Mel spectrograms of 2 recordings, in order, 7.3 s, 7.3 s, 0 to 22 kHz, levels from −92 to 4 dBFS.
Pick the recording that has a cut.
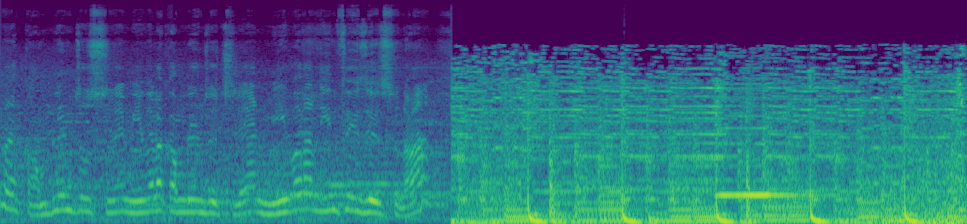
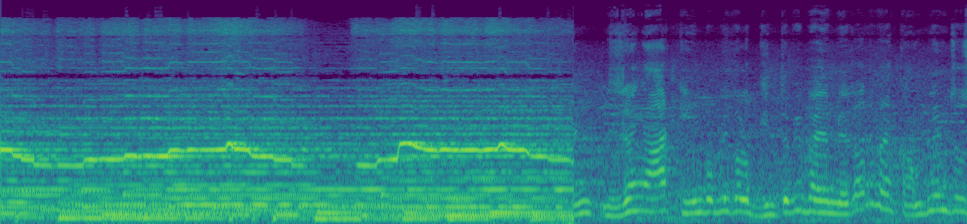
second; 1 cut; at 4.3 s

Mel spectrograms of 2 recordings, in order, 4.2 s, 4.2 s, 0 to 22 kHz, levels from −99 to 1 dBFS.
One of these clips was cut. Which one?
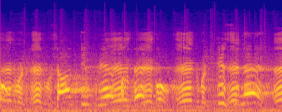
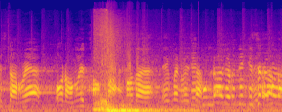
second; 1 cut; at 1.9 s

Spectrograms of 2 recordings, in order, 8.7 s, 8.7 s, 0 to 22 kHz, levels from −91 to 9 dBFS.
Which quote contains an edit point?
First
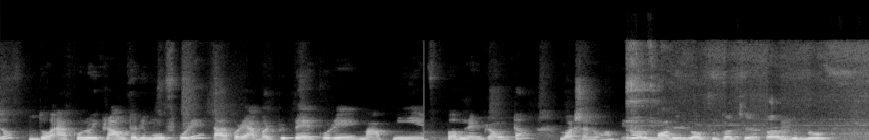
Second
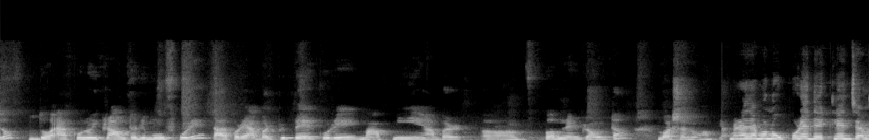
first; 2 cuts; at 4.3 s, 6.3 s

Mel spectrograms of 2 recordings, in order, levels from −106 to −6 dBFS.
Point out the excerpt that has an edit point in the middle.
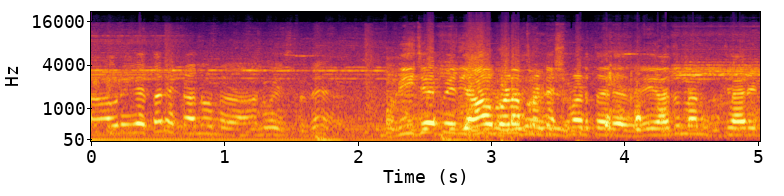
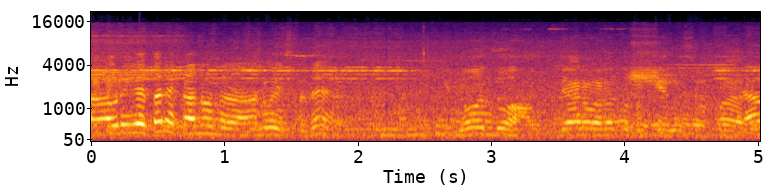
first; 1 cut; at 2.2 s

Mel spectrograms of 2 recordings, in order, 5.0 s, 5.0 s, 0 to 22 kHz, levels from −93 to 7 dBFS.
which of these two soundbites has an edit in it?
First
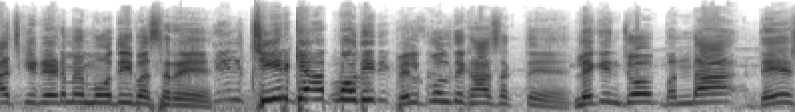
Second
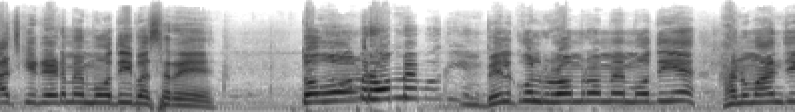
first; 2 cuts; at 1.4 s, 3.5 s

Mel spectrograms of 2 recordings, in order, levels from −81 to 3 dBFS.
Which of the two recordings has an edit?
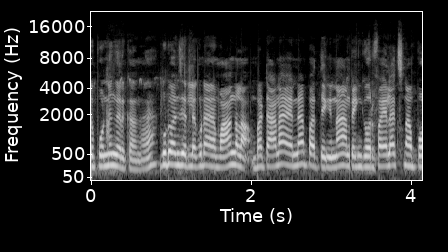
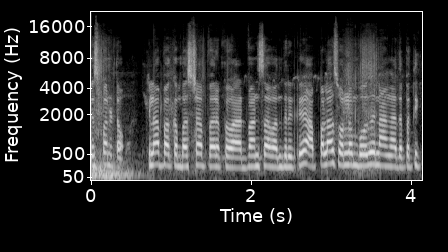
first; 2 cuts; at 0.8 s, 3.2 s

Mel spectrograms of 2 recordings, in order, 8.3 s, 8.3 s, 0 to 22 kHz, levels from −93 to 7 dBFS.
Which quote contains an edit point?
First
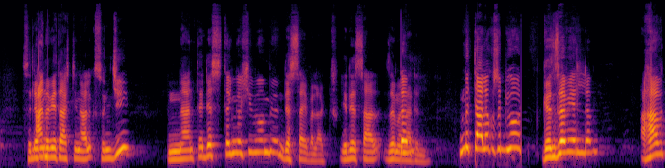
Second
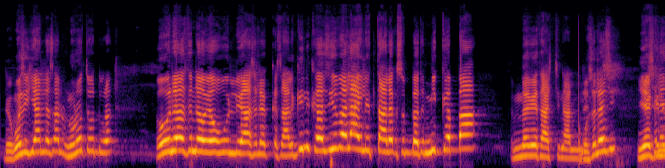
first; 1 cut; at 6.6 s

